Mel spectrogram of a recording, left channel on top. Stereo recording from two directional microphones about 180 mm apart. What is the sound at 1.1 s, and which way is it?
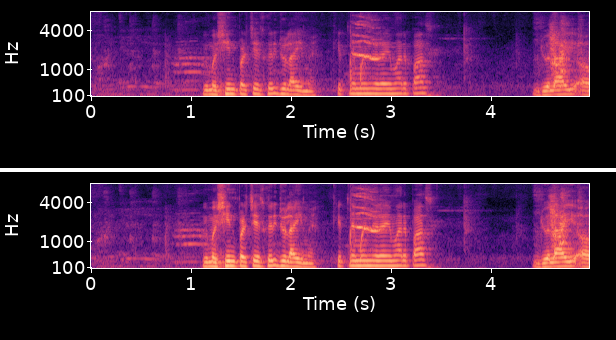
Speech, 45° right (ahead or behind).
